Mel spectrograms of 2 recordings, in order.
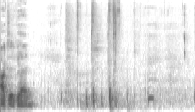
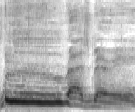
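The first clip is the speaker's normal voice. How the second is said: drawn-out silly shout; 15 dB louder, much slower than usual. Acted.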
